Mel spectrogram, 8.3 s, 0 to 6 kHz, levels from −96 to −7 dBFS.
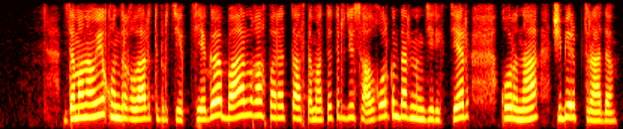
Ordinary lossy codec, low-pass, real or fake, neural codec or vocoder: none; 5.4 kHz; real; none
